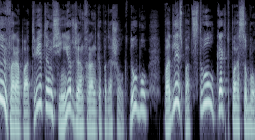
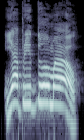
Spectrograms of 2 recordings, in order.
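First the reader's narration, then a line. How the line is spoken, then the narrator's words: Shouting street kid. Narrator (Russian): закричал оголец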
